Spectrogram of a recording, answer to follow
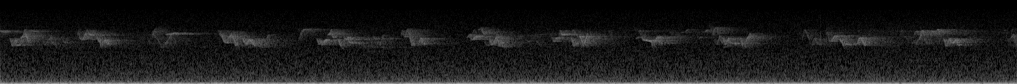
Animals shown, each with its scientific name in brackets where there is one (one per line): Red-eyed Vireo (Vireo olivaceus)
